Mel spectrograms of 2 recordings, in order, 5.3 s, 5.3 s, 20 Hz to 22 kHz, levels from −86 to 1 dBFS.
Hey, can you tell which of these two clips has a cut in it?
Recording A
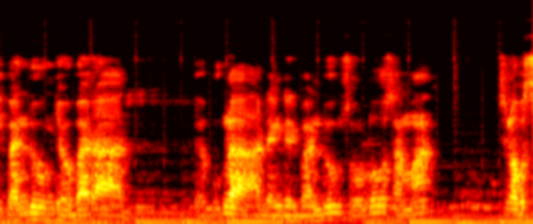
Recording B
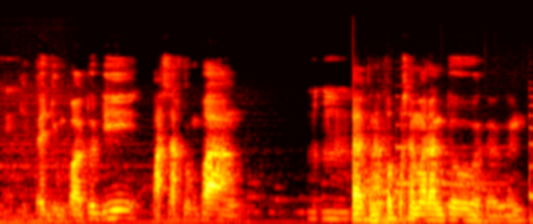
B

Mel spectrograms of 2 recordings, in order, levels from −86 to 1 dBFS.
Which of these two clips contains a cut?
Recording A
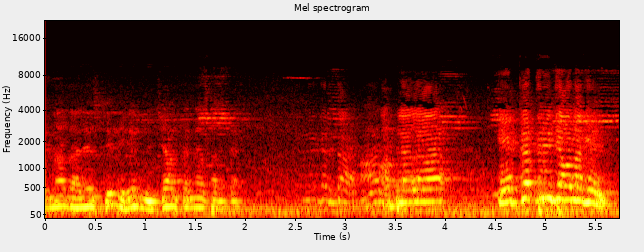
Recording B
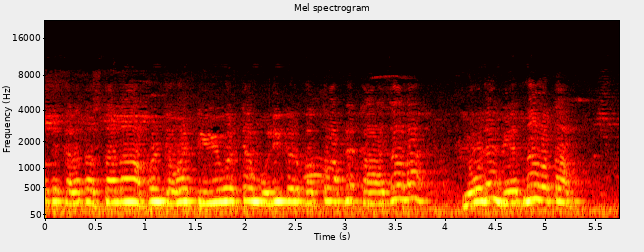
A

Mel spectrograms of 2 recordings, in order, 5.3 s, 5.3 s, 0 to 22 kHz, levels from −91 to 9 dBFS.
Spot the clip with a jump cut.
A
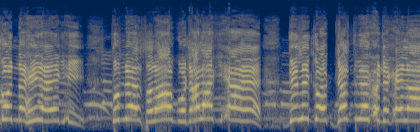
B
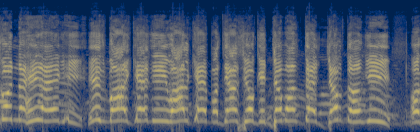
B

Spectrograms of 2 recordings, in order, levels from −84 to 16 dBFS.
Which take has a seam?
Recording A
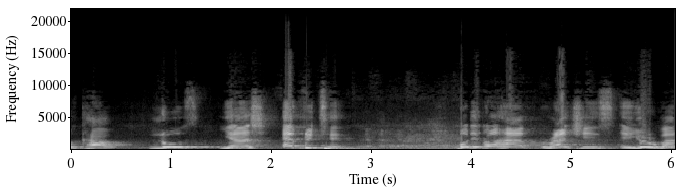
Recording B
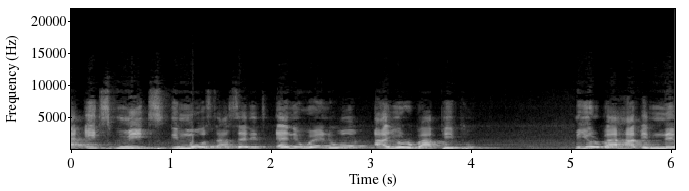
B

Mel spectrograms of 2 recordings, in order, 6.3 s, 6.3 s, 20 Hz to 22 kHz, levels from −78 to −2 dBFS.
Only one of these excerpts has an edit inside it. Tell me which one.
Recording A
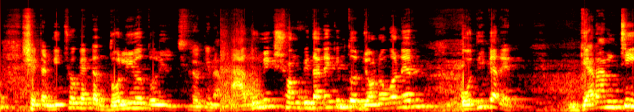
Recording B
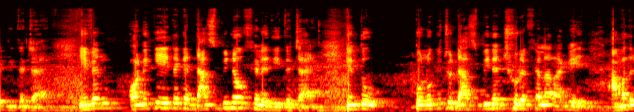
A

